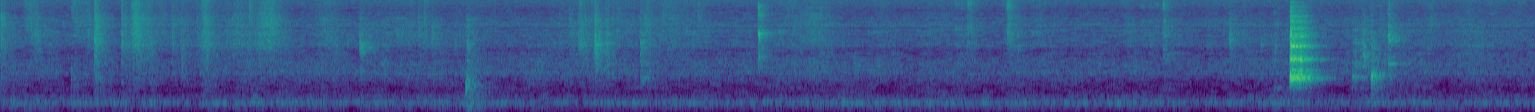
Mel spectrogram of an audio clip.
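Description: Faint clicks and taps of a knife and utensils handled over a bowl, with a sharper knock about five seconds in, over a steady low hum. Near the end comes a sudden loud sound, followed by a smaller one.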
